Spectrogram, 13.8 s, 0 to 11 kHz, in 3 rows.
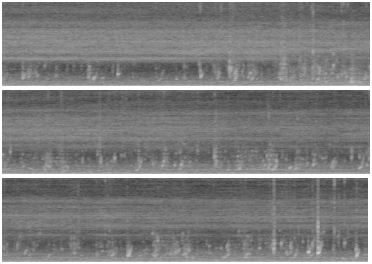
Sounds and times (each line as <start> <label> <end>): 0.0 Cicadas sound 13.7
